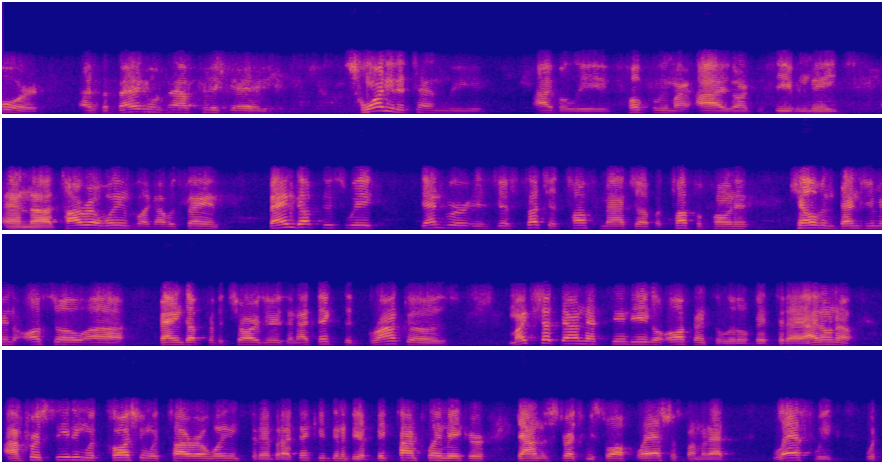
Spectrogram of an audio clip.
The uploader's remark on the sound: LIVE From Miami Mike's -East Hanover, NJ. Takes your questions via the chat room, social media or phone call. LIVE from Miami Mike's Sports Zone in East Hanover, the No.1 Sports Bar in the world according to NFL Draft Bible!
